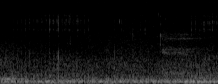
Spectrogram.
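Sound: cat purring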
